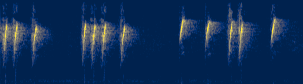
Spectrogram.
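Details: Mangrove whistler from Sumatra, a master recording for training songbirds in a sharp 'besetan' style: very high, sharp chipping notes in quick clusters of two to four, separated by short pauses, clean with no other sounds.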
